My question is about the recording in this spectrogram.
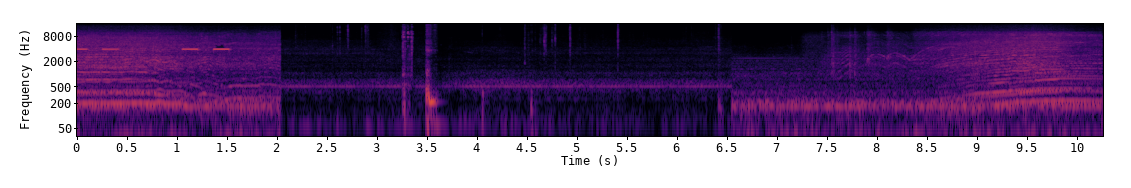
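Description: Small quadcopter drone's propellers whining, the pitch falling over the first two seconds as it is brought down by hand. After a quieter stretch with a couple of clicks, the whine builds again and bends in pitch near the end as the drone flies close.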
